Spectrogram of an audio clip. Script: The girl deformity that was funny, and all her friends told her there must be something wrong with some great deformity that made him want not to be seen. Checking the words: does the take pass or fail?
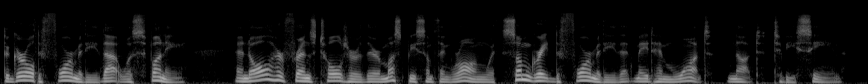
pass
